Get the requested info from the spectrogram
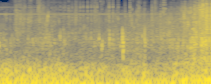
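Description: Logo-intro sound effect: a loud, deep rumble with scattered crackles, swelling into a whoosh near the end.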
